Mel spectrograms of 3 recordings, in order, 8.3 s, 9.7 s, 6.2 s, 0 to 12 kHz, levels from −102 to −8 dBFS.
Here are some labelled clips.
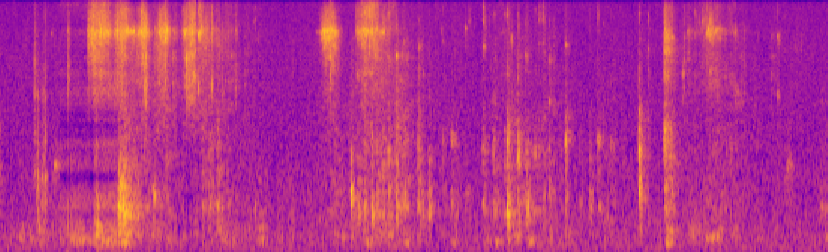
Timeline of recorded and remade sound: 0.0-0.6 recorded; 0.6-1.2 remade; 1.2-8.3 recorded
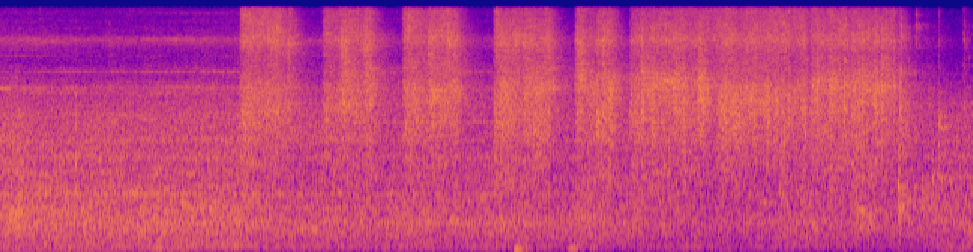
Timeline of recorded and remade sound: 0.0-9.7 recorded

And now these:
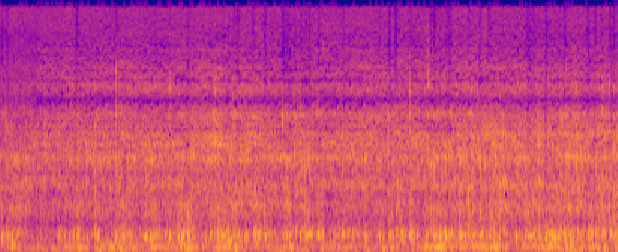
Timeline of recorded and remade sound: 0.0-6.2 remade

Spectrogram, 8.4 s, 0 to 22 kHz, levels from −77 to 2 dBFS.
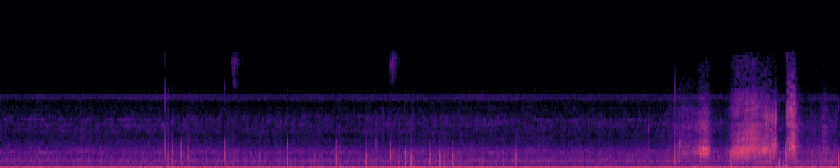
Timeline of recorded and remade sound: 0.0-8.4 recorded

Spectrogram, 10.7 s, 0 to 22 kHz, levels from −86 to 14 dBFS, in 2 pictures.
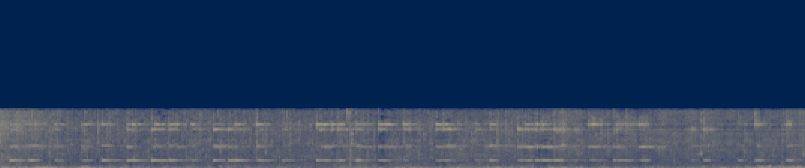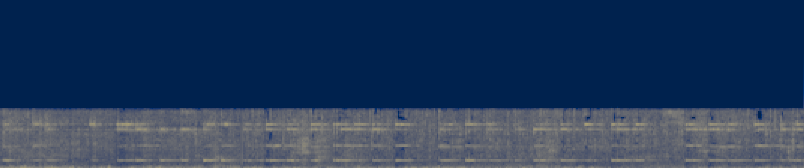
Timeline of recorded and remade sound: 0.0-3.6 recorded; 3.6-6.9 remade; 6.9-10.7 recorded

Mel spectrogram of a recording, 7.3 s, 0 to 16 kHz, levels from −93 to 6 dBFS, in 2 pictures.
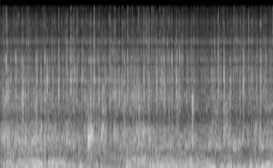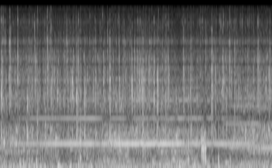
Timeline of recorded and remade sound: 0.0-5.5 recorded; 5.5-6.5 remade; 6.5-7.3 recorded

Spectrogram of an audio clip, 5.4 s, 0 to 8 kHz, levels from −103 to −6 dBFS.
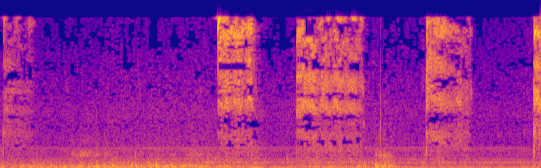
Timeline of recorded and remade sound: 0.0-5.4 recorded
